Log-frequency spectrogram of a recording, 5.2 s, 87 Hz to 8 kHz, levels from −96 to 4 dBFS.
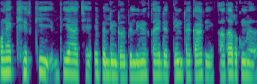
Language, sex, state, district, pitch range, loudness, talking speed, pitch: Bengali, male, West Bengal, Jhargram, 140-150 Hz, -21 LUFS, 175 wpm, 145 Hz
